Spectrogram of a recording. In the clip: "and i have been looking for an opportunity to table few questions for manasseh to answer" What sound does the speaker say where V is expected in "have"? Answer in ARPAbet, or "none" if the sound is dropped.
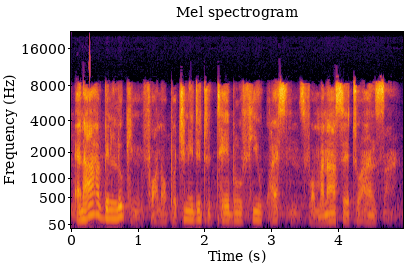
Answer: V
